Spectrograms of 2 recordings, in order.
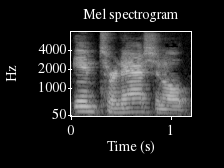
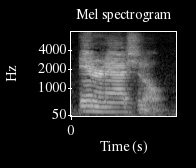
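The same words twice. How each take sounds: First: The T after the N is clearly pronounced. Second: The T after the N is dropped. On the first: The speaker calls it wrong. "We don't say international" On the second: The speaker calls it right. "We say international. The N cancels the T"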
